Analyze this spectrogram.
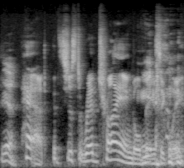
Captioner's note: laughter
